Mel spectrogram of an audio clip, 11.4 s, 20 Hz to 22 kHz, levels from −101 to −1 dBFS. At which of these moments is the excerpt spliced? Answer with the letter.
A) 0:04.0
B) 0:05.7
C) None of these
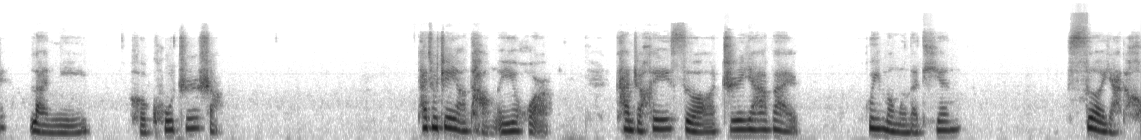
C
